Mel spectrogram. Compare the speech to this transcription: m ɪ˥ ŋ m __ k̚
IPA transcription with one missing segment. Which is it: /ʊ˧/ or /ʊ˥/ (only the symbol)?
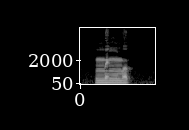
ʊ˥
